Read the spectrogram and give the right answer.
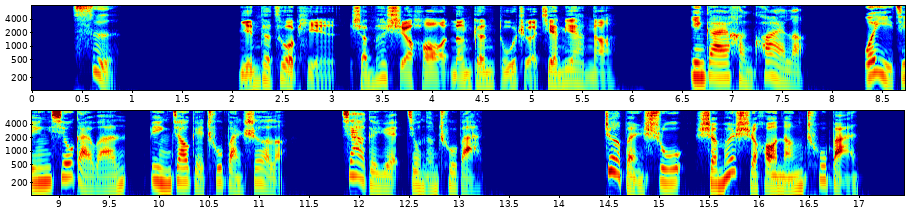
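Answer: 下个月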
